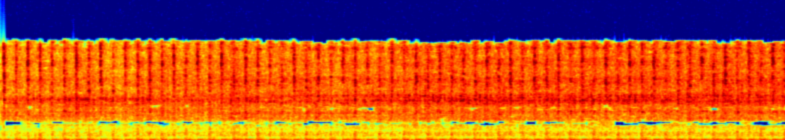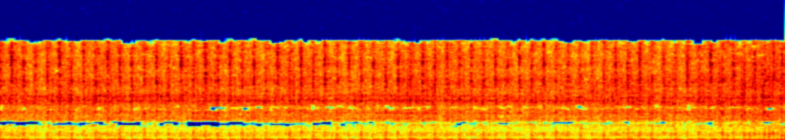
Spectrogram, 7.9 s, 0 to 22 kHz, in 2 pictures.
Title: Startup after rebuild 1641cc -pop noise/knock nois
